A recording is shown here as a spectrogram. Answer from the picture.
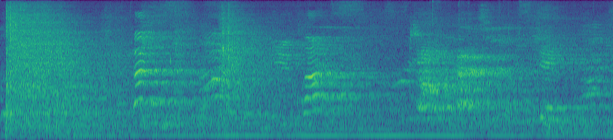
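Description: A loud thud as a Doberman comes down an agility contact plank, followed by the handler's short, rising calls to the dog, repeated about five times, over a steady low hum.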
